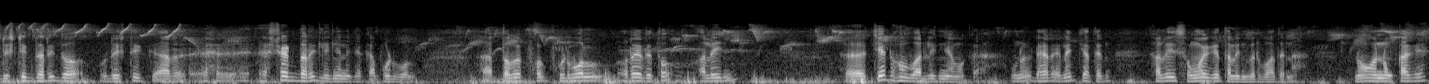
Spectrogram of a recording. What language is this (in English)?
Santali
